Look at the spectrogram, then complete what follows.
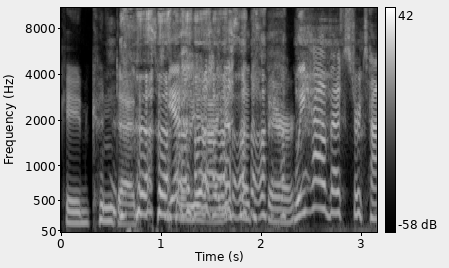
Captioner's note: laughing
